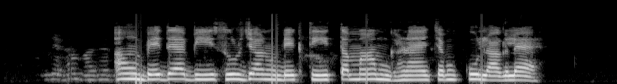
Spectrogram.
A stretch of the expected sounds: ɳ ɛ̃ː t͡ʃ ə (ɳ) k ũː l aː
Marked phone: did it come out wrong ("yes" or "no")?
yes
